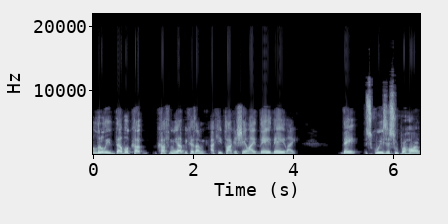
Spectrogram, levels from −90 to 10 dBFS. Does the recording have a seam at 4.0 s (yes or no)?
no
